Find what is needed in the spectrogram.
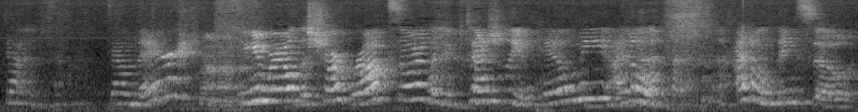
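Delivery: high, loud, incredulous refusal; nervous high-pitched no way; scared disbelief. Retold or imitated. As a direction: panicky protest at the cliff edge. Scared refusal at cliff edge.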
